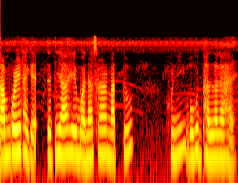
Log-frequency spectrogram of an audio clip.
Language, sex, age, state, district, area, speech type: Assamese, female, 18-30, Assam, Dhemaji, rural, spontaneous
